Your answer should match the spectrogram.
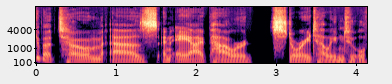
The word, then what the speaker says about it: Tome: He is the CEO and co-founder of Tome, T-O-M-E.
